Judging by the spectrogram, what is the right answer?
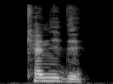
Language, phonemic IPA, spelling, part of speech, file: French, /ka.ni.de/, canidés, noun, LL-Q150 (fra)-canidés.wav
- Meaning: 1. Canidae 2. plural of canidé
